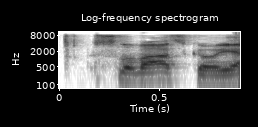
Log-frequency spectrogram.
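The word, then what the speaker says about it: Slovácko: Absolutely. Slovako. – Slovasko. Yeah. It was very Slovasko. Close. You almost good pronunciation.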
